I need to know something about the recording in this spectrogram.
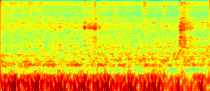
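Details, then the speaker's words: The owner's Headhunter, running rough since last week: a low idle rumble lurches unevenly with dropped beats but no knocks. It is misfiring and shaking where it is normally smooth; the cause is not yet found. "see how shaking it's real rough it's not shaking this engine usually smooth it's real smooth usually but it's running rough"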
